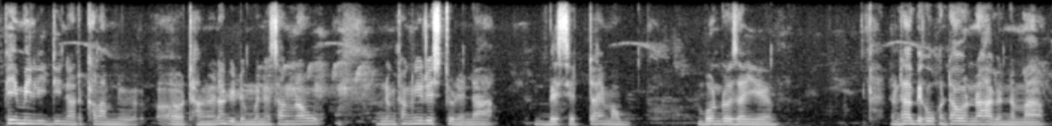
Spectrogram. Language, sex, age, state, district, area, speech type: Bodo, male, 18-30, Assam, Baksa, rural, spontaneous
